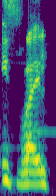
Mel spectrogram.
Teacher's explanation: Cuando está entre una vocal y una consonante, suena fuerte la R.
